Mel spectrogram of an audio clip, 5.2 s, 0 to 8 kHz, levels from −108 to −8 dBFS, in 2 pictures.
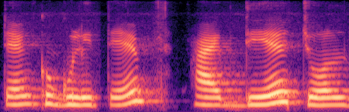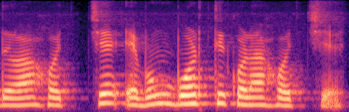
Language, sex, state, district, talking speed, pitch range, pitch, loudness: Bengali, female, Tripura, West Tripura, 115 wpm, 195-230 Hz, 205 Hz, -19 LUFS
